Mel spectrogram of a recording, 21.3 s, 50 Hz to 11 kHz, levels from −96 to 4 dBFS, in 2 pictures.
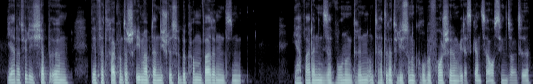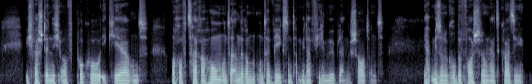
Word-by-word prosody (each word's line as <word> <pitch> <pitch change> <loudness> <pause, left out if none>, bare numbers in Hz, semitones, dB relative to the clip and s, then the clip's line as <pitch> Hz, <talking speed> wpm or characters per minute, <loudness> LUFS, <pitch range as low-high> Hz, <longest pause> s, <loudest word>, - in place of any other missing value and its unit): Ja, 110 +1 0
natürlich, 110 +1 -2
ich - - -1
habe, 115 0 0
ähm, 110 -1 +1 0.5
den 110 - +2
Vertrag 105 +1 0
unterschrieben, 110 0 +3
habe 110 0 +3
dann 105 -1 +3
die 100 - 0
Schlüssel 105 +2 -2
bekommen, 110 -1 -2
war 105 0 +6
dann 105 0 +2
in - - -2
diesem 100 0 -5 1.0
ja, 100 0 -4
war 100 - +1
dann 105 -1 +2
in 105 0 +2
dieser 100 +1 -1
Wohnung 105 0 0
drin 105 +2 -1
und 105 -1 -5
hatte 105 0 -2
natürlich 100 -1 0
so 100 - 0
'ne 100 -1 +1
grobe 100 0 -3
Vorstellung, 100 -1 +1
wie 95 - -2
das 100 0 -1
Ganze 100 -1 -1
aussehen 100 0 0
sollte. 100 -1 -6 0.5
Ich - - -2
war 100 - +4
ständig 100 -1 +3
auf 95 0 -3
Poco, 110 -2 +2
Ikea 100 0 +3
und 95 -1 -3 0.5
auch 100 +1 0
auf 100 -1 -1
Zara 100 -2 +2
Home 110 +1 +4
unter 110 +1 +2
anderem 110 0 +1
unterwegs 105 0 -1
und 100 0 -5
habe - - -8
mir 90 - -3
da 95 -2 0
viele 95 0 -5
Möbel 100 +1 -3
angeschaut. 100 0 -2
Und, 95 -1 -10 0.8
ja, 100 - -1
habe 95 - -6
mir 110 - +4
so 105 -1 +2
eine 100 0 +2
grobe 105 0 -1
Vorstellung 100 -1 +3
halt 95 0 -3
quasi 95 -2 0
100 Hz, 190 wpm, -24 LUFS, 100-105 Hz, 1.0 s, war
